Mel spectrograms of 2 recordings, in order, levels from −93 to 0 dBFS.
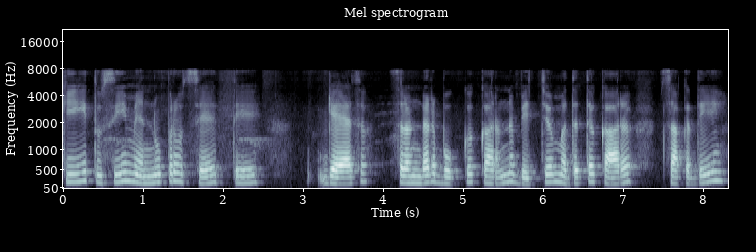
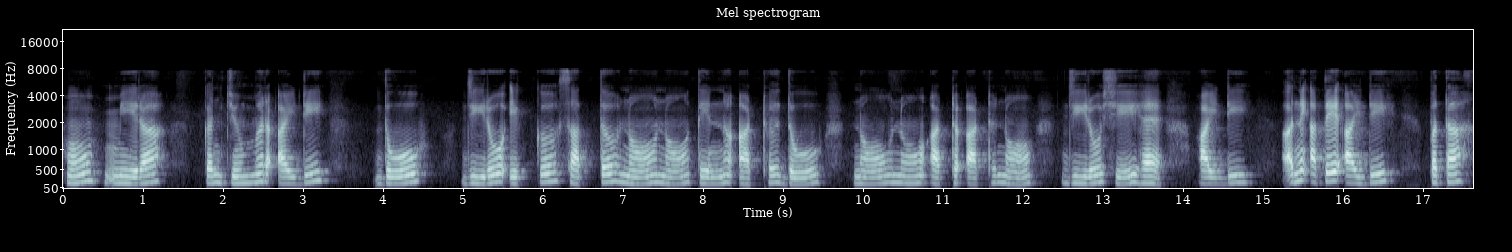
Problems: constant background noise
